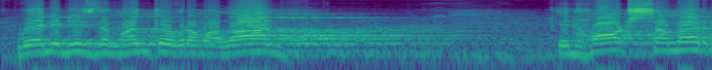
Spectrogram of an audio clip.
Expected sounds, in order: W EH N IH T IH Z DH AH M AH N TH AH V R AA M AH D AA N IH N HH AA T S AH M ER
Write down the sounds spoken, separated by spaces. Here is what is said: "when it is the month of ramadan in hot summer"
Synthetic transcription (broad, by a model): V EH N IH T IH Z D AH M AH N T AH V R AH M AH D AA N IH N HH AA T S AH M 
